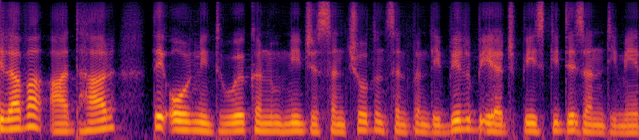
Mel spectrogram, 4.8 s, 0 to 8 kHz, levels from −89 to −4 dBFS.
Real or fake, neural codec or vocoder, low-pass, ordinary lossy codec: fake; codec, 16 kHz, 0.2 kbps, FocalCodec; none; none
